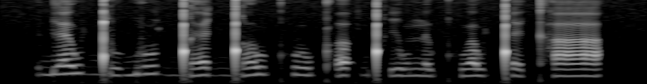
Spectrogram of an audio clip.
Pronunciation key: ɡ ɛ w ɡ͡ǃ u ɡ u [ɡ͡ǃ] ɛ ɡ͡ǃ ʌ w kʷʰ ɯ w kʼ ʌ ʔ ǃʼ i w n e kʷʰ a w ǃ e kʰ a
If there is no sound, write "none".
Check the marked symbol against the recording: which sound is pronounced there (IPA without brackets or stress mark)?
ɡ͡ǃ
